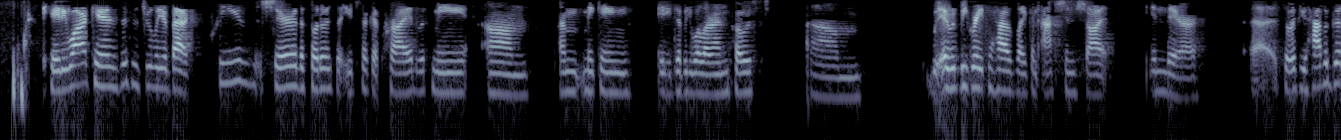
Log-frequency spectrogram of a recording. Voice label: voicemail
